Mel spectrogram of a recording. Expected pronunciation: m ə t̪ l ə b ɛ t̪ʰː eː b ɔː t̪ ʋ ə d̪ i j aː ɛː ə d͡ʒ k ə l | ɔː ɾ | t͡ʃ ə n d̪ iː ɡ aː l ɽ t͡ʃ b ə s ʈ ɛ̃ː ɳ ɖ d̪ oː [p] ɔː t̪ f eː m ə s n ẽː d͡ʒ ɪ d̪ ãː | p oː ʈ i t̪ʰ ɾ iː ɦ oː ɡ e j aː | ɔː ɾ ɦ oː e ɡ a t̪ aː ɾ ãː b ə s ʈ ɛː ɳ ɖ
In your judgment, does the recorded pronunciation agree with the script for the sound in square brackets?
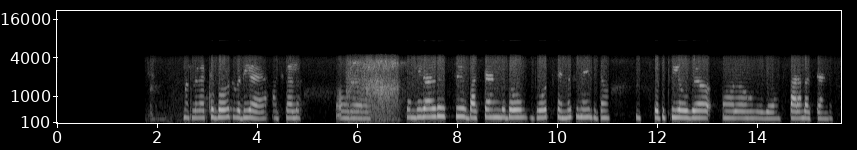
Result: no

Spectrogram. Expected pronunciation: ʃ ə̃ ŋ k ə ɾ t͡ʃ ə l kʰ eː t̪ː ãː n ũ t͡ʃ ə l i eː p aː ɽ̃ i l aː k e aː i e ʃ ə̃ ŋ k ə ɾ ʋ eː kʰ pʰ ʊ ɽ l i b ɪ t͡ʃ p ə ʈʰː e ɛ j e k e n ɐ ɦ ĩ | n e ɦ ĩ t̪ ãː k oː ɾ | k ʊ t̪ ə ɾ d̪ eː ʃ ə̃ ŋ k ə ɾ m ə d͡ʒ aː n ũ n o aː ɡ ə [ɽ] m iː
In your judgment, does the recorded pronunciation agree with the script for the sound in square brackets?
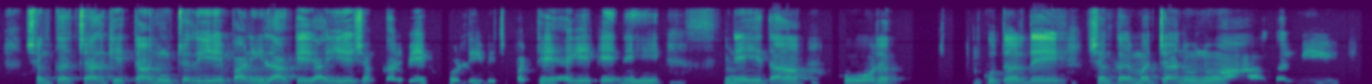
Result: no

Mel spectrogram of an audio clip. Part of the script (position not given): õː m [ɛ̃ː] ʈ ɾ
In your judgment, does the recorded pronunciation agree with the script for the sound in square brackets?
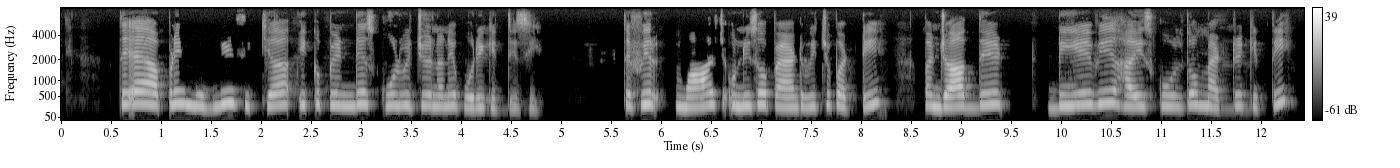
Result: no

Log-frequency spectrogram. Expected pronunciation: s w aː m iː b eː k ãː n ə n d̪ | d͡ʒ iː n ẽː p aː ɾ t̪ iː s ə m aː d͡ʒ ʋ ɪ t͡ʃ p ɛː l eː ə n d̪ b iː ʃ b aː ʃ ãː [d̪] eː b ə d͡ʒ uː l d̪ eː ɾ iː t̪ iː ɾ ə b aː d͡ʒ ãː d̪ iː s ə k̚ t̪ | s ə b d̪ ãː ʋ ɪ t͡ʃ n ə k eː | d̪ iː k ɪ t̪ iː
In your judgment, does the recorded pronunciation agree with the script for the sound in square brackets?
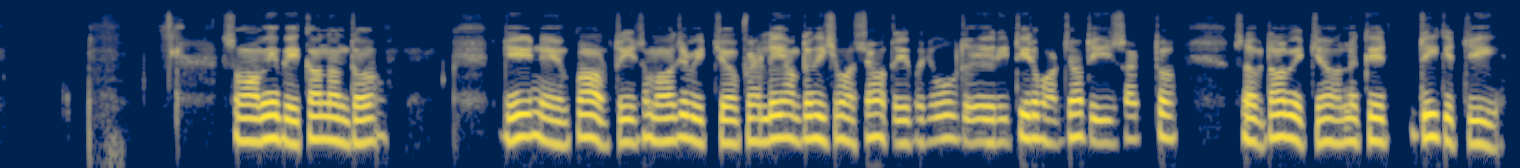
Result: no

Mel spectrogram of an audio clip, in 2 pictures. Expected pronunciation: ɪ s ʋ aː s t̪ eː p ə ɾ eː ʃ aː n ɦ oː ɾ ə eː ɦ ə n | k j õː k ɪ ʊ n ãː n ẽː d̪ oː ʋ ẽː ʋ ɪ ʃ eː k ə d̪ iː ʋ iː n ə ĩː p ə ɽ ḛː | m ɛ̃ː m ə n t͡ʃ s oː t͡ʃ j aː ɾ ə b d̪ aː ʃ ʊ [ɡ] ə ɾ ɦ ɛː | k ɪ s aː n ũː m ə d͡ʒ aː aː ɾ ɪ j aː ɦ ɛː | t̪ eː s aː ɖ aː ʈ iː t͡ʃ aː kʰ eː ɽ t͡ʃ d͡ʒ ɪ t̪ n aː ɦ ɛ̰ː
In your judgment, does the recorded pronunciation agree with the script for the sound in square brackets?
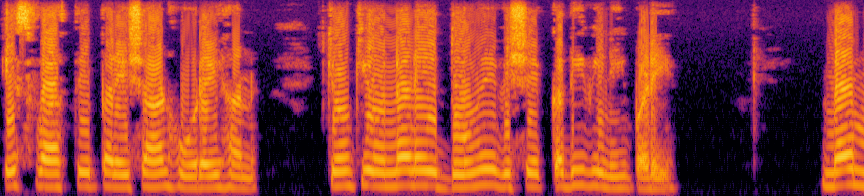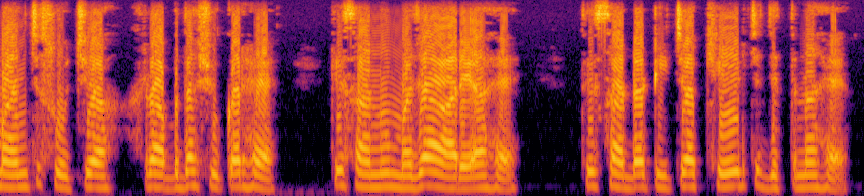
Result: no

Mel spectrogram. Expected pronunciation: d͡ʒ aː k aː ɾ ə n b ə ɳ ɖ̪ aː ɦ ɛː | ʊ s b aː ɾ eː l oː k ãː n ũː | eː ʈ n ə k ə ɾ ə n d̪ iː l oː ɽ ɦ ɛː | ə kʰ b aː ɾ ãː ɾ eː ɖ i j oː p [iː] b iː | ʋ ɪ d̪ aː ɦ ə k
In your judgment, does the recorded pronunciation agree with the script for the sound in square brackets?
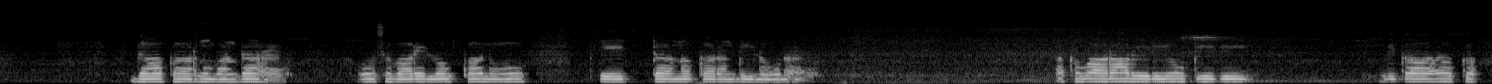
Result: yes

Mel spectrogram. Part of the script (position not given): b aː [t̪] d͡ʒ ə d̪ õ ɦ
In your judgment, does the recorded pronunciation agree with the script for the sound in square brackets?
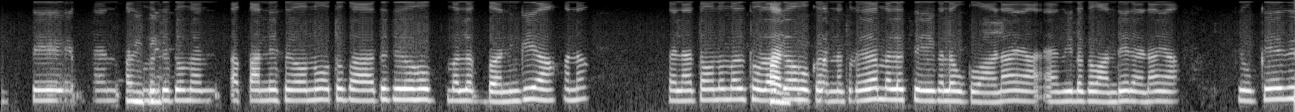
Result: no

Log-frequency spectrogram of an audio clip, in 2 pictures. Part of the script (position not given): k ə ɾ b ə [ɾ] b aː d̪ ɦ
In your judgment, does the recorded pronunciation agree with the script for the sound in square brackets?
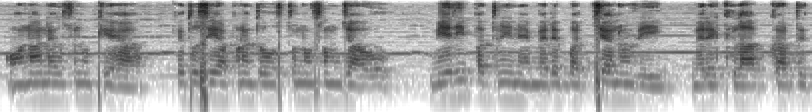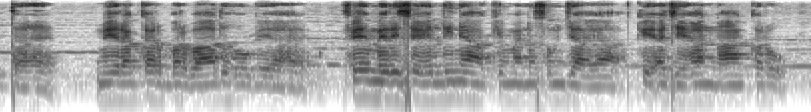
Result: yes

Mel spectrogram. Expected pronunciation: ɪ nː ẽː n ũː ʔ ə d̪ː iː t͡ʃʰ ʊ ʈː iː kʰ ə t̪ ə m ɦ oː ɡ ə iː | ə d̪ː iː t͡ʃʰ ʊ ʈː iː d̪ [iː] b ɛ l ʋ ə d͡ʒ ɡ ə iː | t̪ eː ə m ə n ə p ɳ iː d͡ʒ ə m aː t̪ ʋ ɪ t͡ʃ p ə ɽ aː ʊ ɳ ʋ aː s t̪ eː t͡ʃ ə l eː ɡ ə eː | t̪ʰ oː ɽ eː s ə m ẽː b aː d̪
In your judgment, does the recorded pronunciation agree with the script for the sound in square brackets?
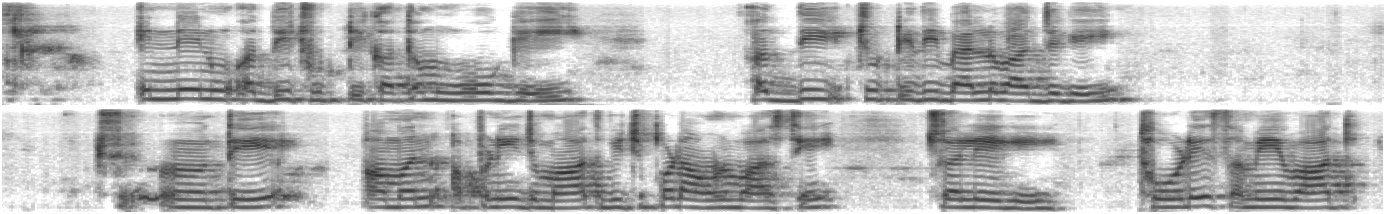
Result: yes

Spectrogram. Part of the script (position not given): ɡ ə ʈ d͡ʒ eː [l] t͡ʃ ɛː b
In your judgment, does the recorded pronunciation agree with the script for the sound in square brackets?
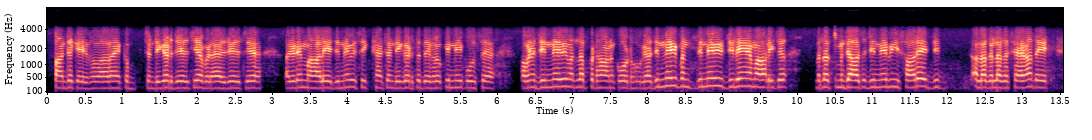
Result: yes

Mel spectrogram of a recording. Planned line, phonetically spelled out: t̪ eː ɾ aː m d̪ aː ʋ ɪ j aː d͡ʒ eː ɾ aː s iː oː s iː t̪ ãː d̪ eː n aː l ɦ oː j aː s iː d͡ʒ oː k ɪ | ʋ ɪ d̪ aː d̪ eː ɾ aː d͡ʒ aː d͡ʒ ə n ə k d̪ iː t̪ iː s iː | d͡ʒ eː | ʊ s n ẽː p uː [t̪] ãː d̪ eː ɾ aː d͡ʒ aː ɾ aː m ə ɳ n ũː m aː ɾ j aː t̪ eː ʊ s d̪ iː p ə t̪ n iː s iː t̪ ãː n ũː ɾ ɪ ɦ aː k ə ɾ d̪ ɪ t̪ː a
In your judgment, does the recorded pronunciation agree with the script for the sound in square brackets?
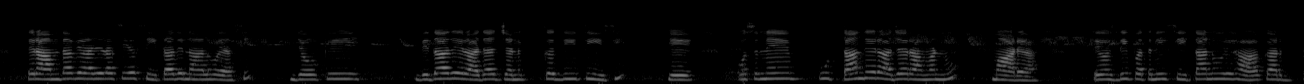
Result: yes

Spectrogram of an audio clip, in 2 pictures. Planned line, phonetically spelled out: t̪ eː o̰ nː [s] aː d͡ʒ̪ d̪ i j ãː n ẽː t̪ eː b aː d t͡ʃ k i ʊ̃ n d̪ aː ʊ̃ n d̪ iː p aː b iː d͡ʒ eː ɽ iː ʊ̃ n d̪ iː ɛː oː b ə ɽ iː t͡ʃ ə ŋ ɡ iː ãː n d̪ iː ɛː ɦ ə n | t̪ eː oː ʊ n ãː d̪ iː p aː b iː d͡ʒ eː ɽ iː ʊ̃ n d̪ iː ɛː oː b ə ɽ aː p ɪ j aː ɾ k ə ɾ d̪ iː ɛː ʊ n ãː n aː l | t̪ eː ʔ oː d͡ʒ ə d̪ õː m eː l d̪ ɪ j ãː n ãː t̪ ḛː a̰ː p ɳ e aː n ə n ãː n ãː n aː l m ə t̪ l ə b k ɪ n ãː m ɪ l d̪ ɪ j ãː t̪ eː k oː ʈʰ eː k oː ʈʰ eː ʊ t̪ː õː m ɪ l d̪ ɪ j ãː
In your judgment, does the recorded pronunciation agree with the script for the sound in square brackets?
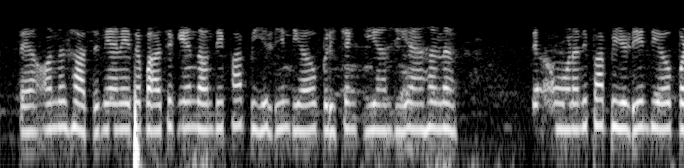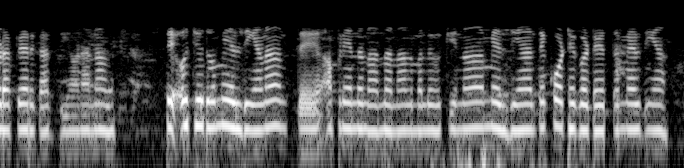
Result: yes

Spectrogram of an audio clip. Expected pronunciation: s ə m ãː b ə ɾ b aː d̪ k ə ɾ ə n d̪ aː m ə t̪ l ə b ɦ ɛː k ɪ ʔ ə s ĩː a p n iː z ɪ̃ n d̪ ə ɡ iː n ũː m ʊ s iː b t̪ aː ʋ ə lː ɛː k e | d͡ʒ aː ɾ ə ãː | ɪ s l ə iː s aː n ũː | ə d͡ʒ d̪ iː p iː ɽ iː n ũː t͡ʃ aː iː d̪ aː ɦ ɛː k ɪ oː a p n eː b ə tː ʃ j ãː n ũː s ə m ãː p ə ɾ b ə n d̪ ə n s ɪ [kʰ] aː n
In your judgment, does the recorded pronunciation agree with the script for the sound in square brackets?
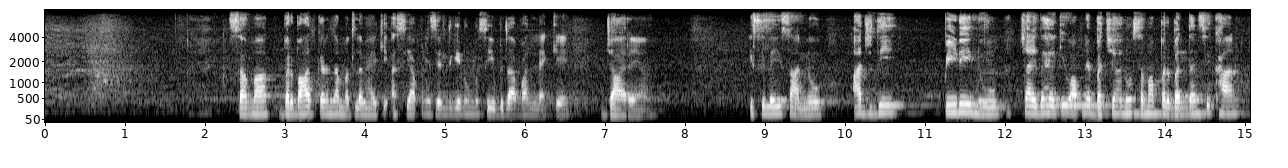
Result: yes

